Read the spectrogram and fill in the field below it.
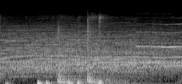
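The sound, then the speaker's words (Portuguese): A crowd lets out a loud shout on request over a dense, roaring wash of noise, with a few rough bursts of voices early on before settling into a steady din. “Dá um grito aí para nós.”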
